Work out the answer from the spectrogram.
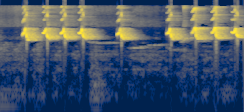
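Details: White-rumped shama song used as a provoking lure: loud, harsh, repeated chack notes about three per second with a thin whistle between bursts, low background rumble at the start.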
